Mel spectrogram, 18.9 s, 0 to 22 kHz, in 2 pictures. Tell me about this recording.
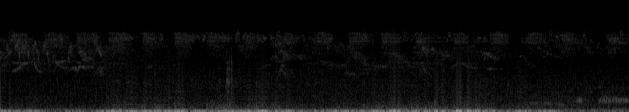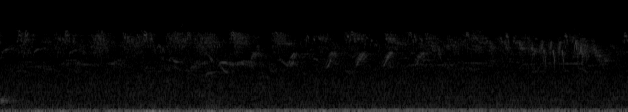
white rose classic rally run by malton car club ... xlr sass on tripod to zoom h5 ... extended edited recording ... lots of traffic ... m'bikes ... lorry ... farm traffic ... cyclists ... and some of the seventy entrants from the car rally ... lots of waving ... bird song ... calls ... house sparrow ... blackbird ... swallow ...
